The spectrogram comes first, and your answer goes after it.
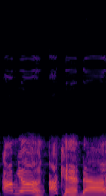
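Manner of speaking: high, drawn-out mock plea; imitated recorded cry. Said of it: "it's all like".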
